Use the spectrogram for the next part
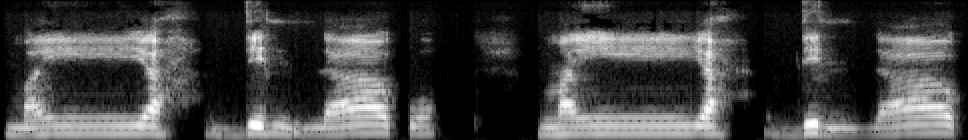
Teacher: من یهد الله، میمو په زبر د یا سره وجنګوي، نون ساکن دی، د نون ساکن وروسته یا راغلی ده، دلته ادغام د غونې سره کیږي. نون په یا کې مدغم سوی دی، ګپ سوی دی، دلته موږ تاسې د دغه نون غونه جوړوو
